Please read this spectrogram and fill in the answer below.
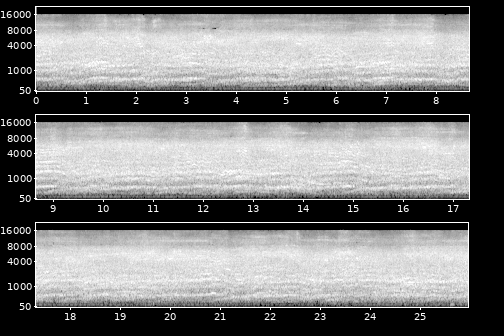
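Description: Several nitro RC sprint cars' small two-stroke glow engines running flat out together as the pack laps the oval, a steady high-pitched whine that never lets up.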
